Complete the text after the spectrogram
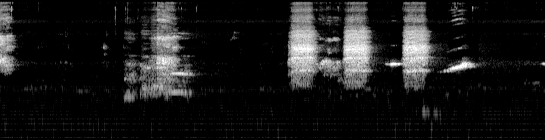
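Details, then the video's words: Bird giving bursts of harsh, rasping, broadband calls, a short scratchy phrase, then three loud raspy calls in quick succession, with brief clear whistled notes and a rising whistle between them; the background is otherwise quiet. "Hari Ini Dengarkan Suara Burung"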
